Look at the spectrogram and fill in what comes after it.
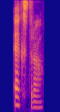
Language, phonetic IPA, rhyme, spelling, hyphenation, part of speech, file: Hungarian, [ˈɛkstrɒ], -rɒ, extra, ext‧ra, adjective / noun, Hu-extra.ogg
- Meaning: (adjective) extra (beyond what is due, usual, expected, or necessary; extraneous; additional); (noun) luxury features (e.g. in vehicles)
